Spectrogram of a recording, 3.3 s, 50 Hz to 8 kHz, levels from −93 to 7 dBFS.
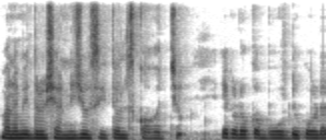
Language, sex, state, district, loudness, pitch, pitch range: Telugu, female, Andhra Pradesh, Chittoor, -13 LUFS, 195 Hz, 185-195 Hz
